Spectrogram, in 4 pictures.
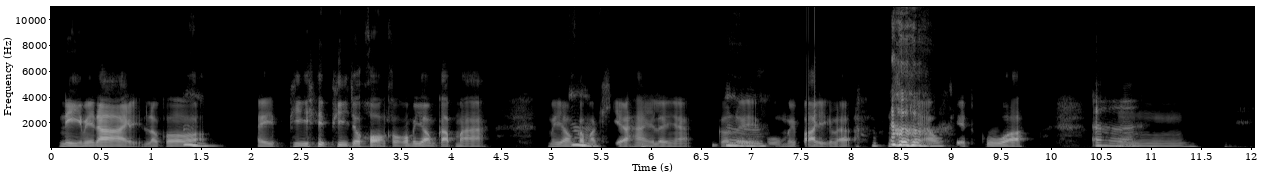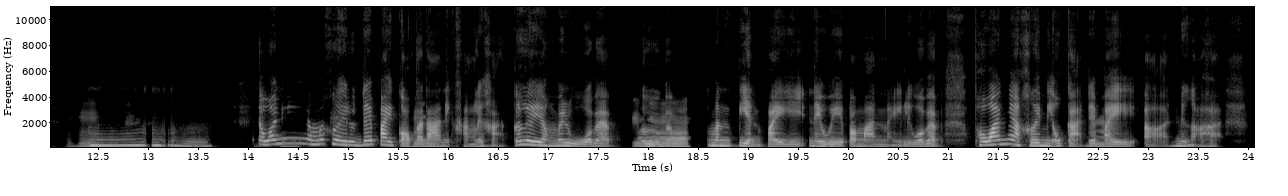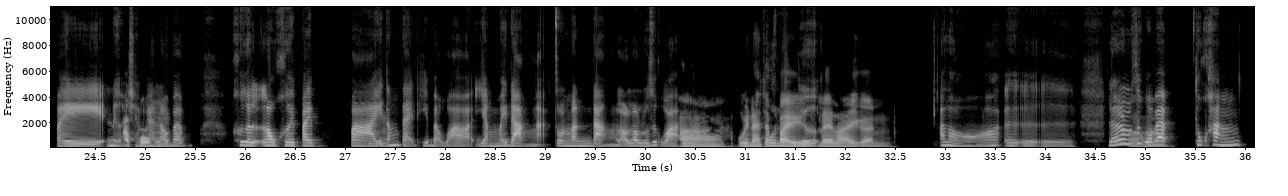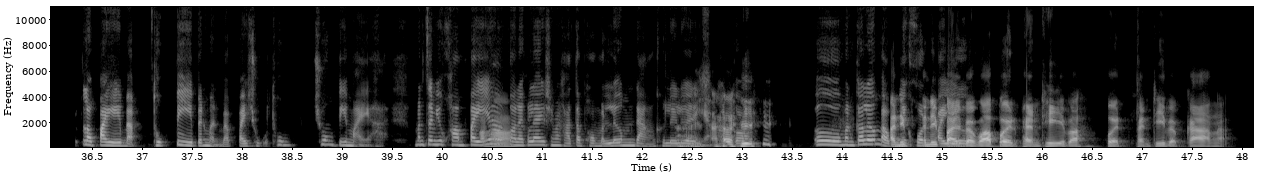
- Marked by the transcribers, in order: laughing while speaking: "พี่"; tapping; laugh; other background noise; laughing while speaking: "ใช่ ๆ"; laugh
- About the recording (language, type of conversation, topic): Thai, unstructured, สถานที่ไหนที่คุณอยากกลับไปอีกครั้ง และเพราะอะไร?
